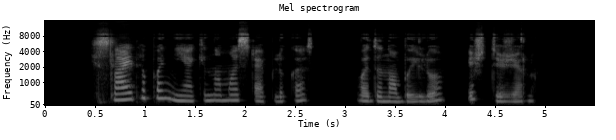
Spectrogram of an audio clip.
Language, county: Lithuanian, Kaunas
